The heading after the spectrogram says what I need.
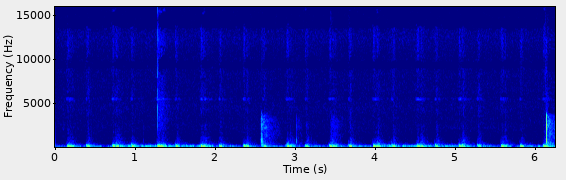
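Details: Heartbeat through a Littmann CORE stethoscope after squats: quick, fairly regular low heart thumps near 110 beats a minute with faint rubbing clicks; fast heartbeat after exercise.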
